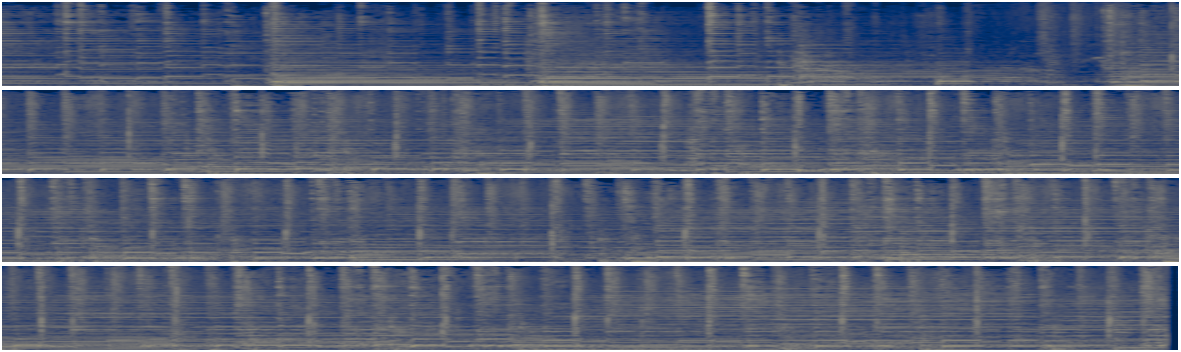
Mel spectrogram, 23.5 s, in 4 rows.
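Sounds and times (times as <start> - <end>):
flamenco music: 0.0 - 23.5.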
